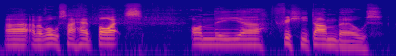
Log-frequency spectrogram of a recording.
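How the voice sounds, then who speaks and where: A man's voice: mid-range voice, fairly even intonation, a little slow, slight background noise. A middle-aged man presents informal fishing tips outdoors in a matter-of-fact, explanatory way. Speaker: angling presenter. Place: outdoors on a lakeside bank.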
